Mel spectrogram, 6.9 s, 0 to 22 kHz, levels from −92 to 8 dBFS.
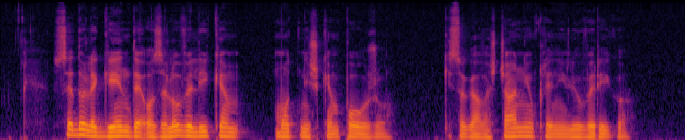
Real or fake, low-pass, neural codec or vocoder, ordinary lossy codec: real; 19.8 kHz; none; Opus, 64 kbps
